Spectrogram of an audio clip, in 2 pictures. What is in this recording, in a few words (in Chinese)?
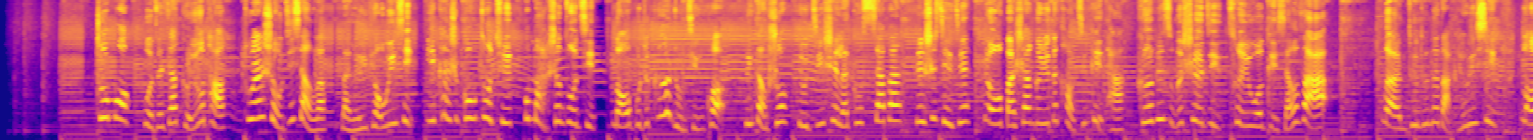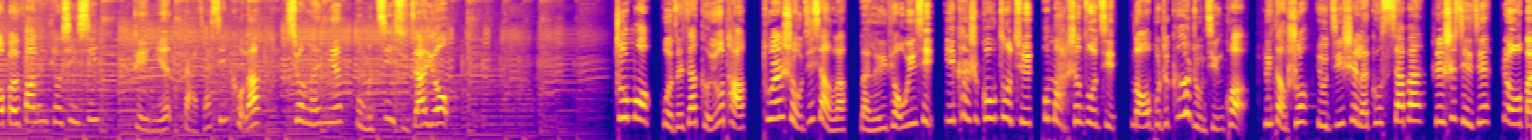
女 H5配音 超快语速; 飞碟说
